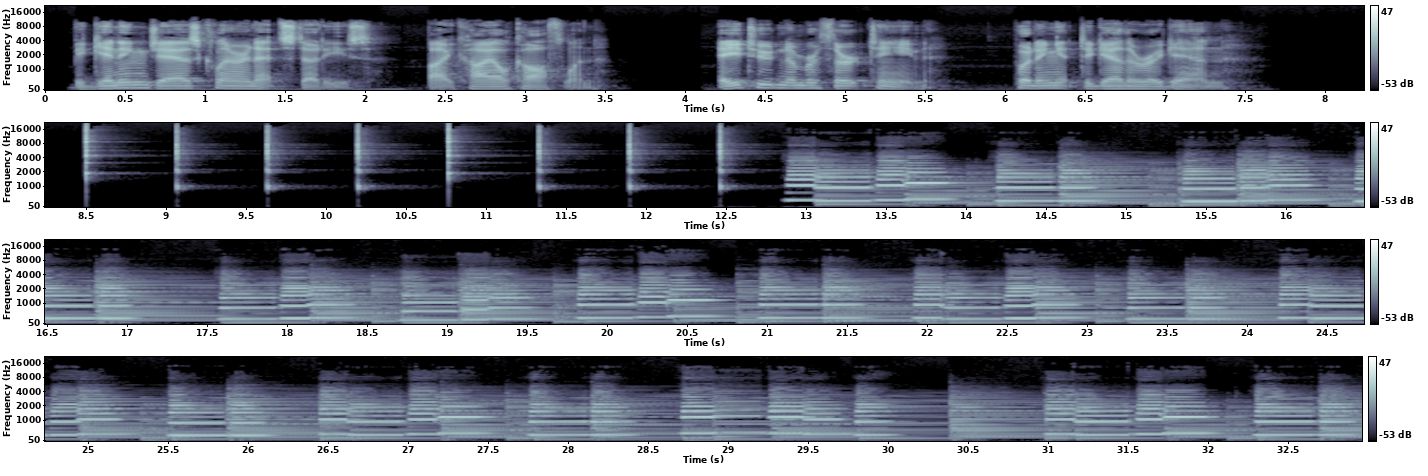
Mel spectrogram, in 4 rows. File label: Etude, Jazz Clarinet; Recordings For Beginning Jazz Clarinet Studies, Volume 2; Etude #13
